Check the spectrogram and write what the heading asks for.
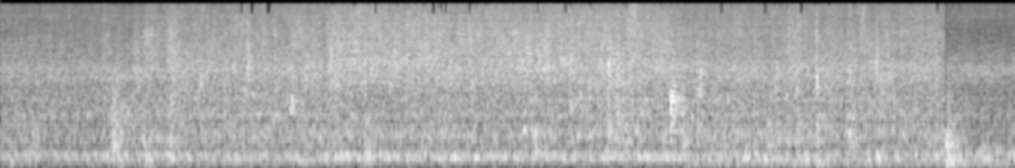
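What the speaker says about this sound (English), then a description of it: "wash your hands" Tap water runs steadily into a sink as hands are washed after cutting chillies, a continuous close hissing splash with small irregular splatters, no voices.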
